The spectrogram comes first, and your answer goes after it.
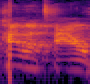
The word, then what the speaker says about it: Hallertau: Hallertau Blanc.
